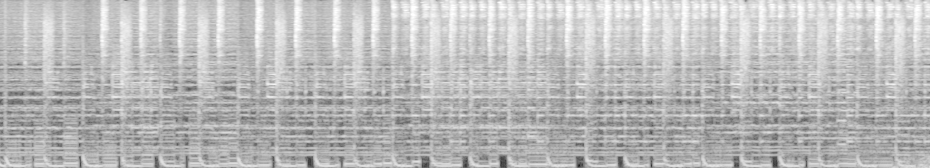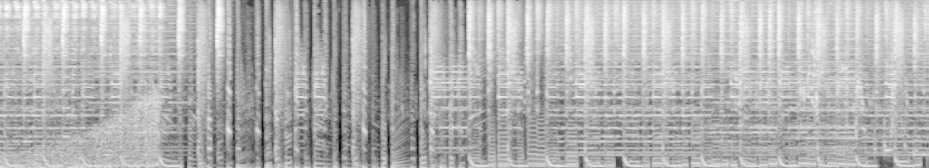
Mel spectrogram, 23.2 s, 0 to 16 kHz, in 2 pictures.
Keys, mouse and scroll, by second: 1.3 click, 1.5 click, 2.1 y, 3.1 y, 3.7 y, 4.7 y, 5.5 3, 6.9 1, 8.1 3, 10.7 1, 11.7 1, 13.1 1, 13.6 2, 15.3 2, 17.8 3, 18.5 4, 20.5 2, 21.4 2, 23.0 1.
